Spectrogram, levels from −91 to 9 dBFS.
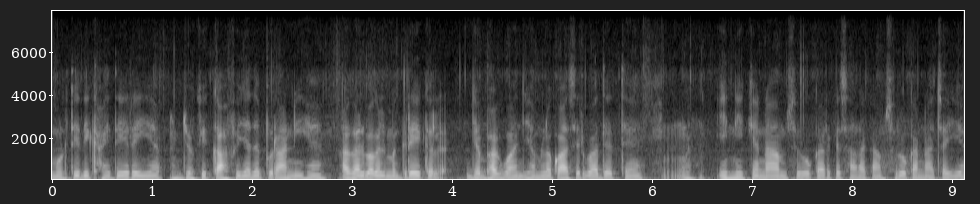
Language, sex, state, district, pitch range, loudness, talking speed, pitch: Hindi, male, Bihar, Muzaffarpur, 135-145 Hz, -22 LUFS, 230 wpm, 140 Hz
